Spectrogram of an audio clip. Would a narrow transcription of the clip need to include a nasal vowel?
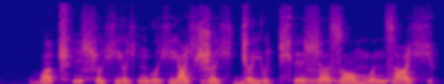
no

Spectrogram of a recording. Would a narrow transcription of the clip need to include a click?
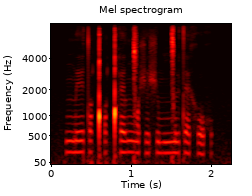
yes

